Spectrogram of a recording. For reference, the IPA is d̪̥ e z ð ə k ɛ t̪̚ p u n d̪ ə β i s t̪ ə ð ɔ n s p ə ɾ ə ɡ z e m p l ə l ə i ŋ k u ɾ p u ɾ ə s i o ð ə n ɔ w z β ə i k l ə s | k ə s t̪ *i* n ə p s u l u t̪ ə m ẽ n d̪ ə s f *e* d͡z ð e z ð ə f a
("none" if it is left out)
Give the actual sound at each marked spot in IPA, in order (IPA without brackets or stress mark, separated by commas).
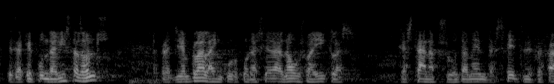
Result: a, e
